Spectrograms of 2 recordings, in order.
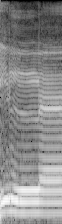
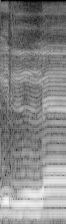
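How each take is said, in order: No difference in how they are said.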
